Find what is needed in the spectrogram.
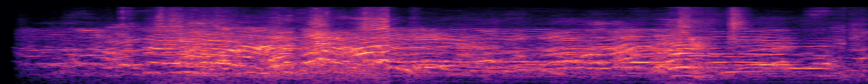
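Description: Many children chattering and talking over one another at once, a continuous babble of young voices.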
